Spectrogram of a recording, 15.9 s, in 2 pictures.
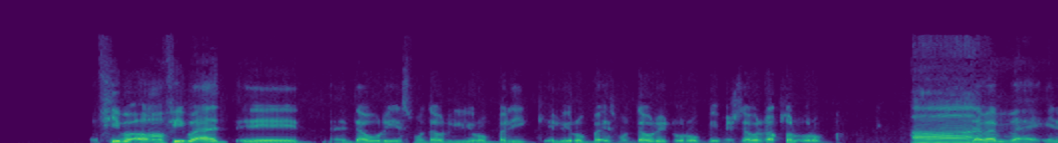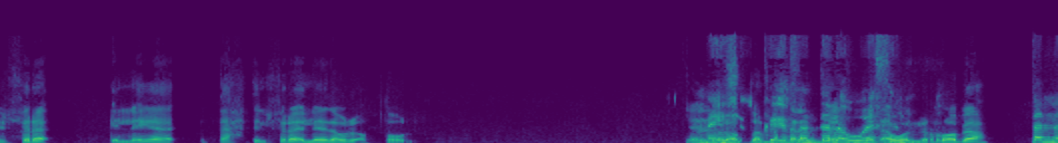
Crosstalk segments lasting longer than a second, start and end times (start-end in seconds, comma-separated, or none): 13.1-14.7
